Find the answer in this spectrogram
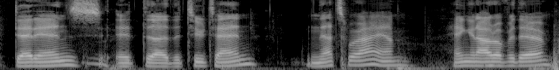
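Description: On a very clean recording with a silent background, a man with an American accent speaks at a fairly slow pace in a medium pitch, using an unremarkable speaking voice with ordinary pitch variation. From Portland, Oregon. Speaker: music teacher. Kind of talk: casual chat.

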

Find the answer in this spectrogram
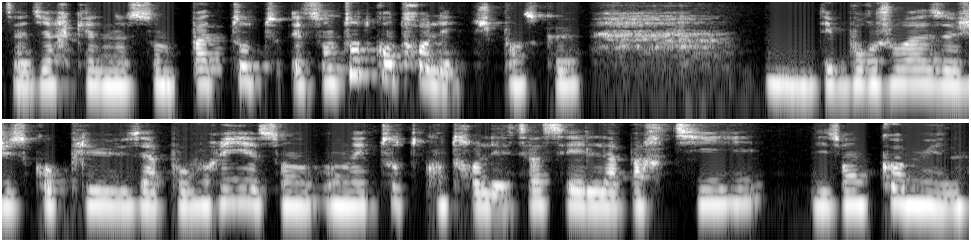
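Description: With a Spanish accent, a woman talks at a moderate pace with fairly even intonation and very even loudness, in a dry, close sound with no echo. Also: medium pitch for a woman. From Peru. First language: Spanish (speaking French). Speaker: historian and university professor. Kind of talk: interview.

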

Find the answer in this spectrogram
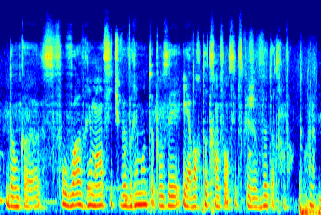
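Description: Her voice sits fairly low in pitch. The woman is heard against noticeable background noise. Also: ordinary pitch variation, moderate pace. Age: 30s. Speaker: dating show contestant. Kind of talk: casual chat. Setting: in a dark room.

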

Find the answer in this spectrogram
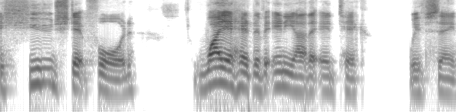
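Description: With an Australian accent, a man speaks at a moderate pace against a quiet background. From Australia, Tasmania (Hobart). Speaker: secondary teacher and startup founder. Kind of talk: interview conversation.

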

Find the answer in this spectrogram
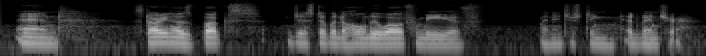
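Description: With a dark, mellow tone and medium pitch, a man talks at a moderate pace with fairly even intonation and long, frequent pauses. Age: 40s. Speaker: podcast host, writer. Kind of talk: solo talk on a hike. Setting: outdoors.

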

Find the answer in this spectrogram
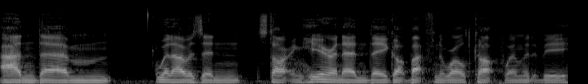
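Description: The speaker talks fairly slowly in a Scottish accent, with monotone, flat intonation. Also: man, fairly low pitch for a man. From Scotland, Inverness. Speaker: professional rugby player. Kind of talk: interview. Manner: halting.

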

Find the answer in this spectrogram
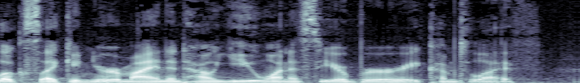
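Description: In a very clean recording with a silent background, a woman is speaking. She has a Californian accent. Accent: Californian American English. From Los Angeles, US. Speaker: podcast co-host. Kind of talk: casual chat. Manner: animated.

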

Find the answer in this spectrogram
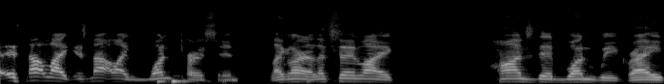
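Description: At a fairly slow pace, a man with an American accent speaks in an unremarkable speaking voice at medium pitch with ordinary pitch variation. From Boston, Massachusetts. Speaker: comedian. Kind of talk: casual chat.

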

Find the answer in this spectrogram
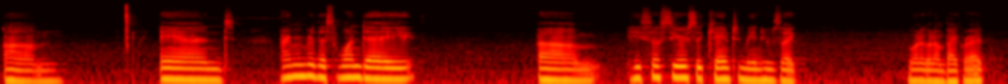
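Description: A woman with a Midwestern American accent at a very deep, low pitch, dark and mellow in tone, monotone and flat in intonation, at a fairly slow pace with long, frequent pauses and very even loudness. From US Midwest, suburbs of Cleveland, Ohio. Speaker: artist and musician. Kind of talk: interview conversation. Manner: halting, many fillers and repeated words.

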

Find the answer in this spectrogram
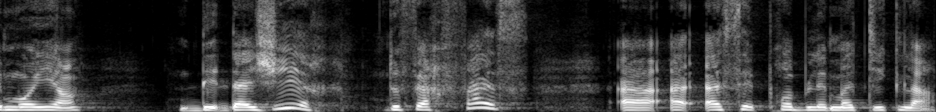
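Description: A woman speaks with a Senegalese accent and lively intonation. The recording is very clean, with a silent background. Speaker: climate activist. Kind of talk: panel discussion. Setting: stage with audience.

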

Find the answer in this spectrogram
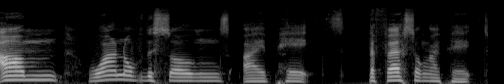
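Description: This woman talks at a very slow pace in a London accent. Her pitch is fairly low. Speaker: DJ and radio presenter. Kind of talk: casual chat.

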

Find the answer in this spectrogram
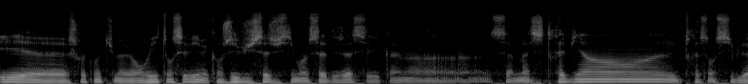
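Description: This man talks in a fairly low register with monotone, flat intonation. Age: 30s. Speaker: shop founder and lawyer. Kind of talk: casual interview.

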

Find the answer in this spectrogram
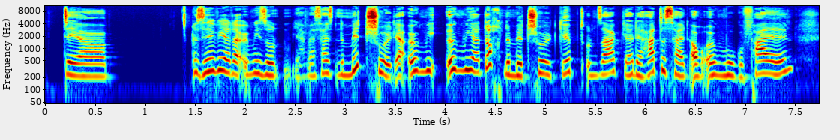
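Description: A woman's high-pitched voice has a dark, mellow tone and ordinary pitch variation, with a dry, close sound, no echo, and a very clean recording with a silent background. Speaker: true crime podcast co-host. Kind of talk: casual chat.

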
